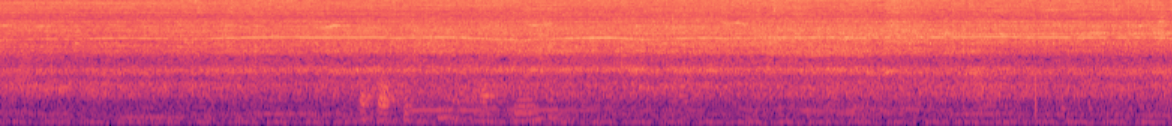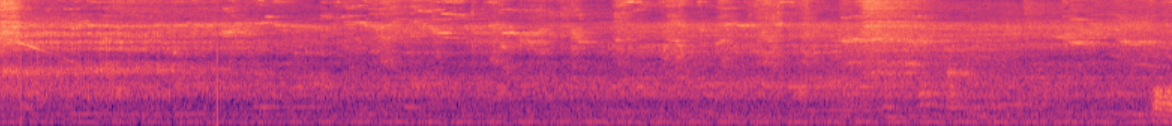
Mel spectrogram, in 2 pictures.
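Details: Steady high-pitched whine of a dental drill that changes pitch partway through, with faint talk. A child is having soft decay removed before medicine is placed, to avoid extraction; no anesthesia was used.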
